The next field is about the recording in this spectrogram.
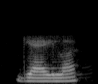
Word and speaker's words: Gayla: Gayla, G-A-Y-L-A.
